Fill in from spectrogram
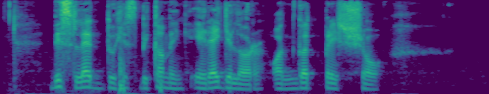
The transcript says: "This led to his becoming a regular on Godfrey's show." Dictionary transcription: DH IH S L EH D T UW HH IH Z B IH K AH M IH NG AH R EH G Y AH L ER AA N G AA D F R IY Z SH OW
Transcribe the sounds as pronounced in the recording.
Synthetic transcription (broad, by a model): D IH S L EH D T UW HH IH S B IH K AH M IH NG AH R EH G Y AH L ER AA N G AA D P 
